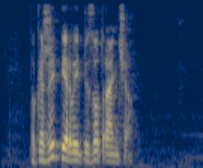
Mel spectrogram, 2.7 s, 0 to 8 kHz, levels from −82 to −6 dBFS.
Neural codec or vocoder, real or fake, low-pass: none; real; 7.2 kHz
